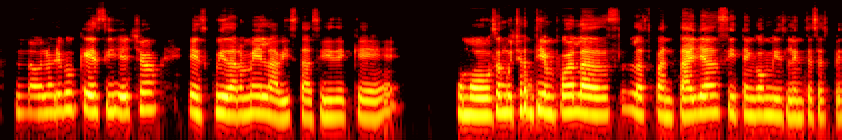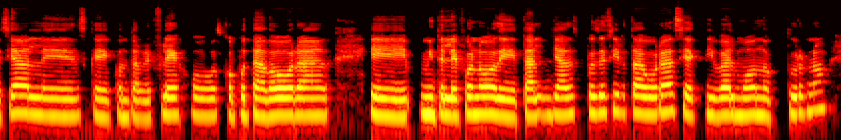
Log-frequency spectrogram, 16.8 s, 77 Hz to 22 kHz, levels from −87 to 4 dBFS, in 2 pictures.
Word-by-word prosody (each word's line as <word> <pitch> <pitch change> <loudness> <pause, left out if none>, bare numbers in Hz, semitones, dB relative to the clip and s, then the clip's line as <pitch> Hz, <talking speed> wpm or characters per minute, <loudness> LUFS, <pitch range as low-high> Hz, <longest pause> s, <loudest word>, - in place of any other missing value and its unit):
No, 230 -1 -4
lo 235 - -2
único 255 +2 -2
que 245 -3 +5
sí 245 0 -3
he - - +8
hecho 260 +4 -1 0.3
es 225 -3 +1
cuidarme 225 -1 +2
la 215 -3 +1
vista, 190 +2 -3
así 195 +1 -3
de 195 -1 -5
que, 205 +9 -5 0.5
como 215 -1 +5
uso 215 +3 +2
mucho 235 +3 0
tiempo 235 -2 +3
las 220 0 +4
las 225 -5 -3
pantallas, 220 +3 +2
sí 230 - -3
tengo 215 -1 -2
mis 205 -1 -2
lentes 195 +1 -4
especiales 210 0 -2
que 200 -2 -4
contra 200 0 -6
reflejos, 210 +1 -3
computadoras, 210 0 +1 0.4
eh, 205 -3 0
mi 225 -1 0
teléfono 220 +1 +2
de 205 -2 +1
tal 210 +2 -2
ya 215 -1 0
después 225 +1 -4
de 235 - 0
cierta 230 -1 -1
hora 235 +3 +1
se 240 -3 -1
activa 210 0 -1
el 215 - +2
modo 210 +1 -1
nocturno 225 +5 -5
215 Hz, 160 wpm, -19 LUFS, 205-230 Hz, 0.5 s, he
